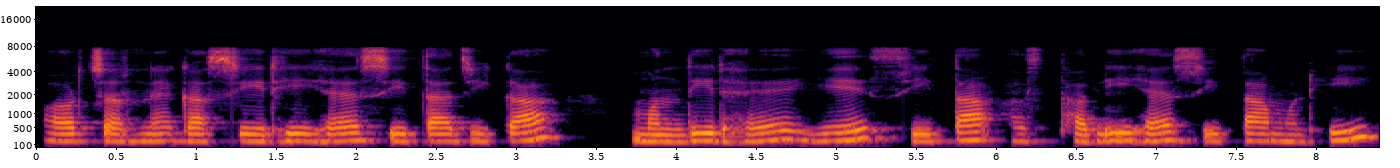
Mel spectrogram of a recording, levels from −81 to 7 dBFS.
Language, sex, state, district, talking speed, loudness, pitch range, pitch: Hindi, female, Bihar, Sitamarhi, 105 wpm, -18 LUFS, 165-185 Hz, 170 Hz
